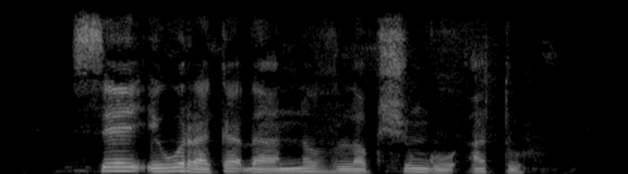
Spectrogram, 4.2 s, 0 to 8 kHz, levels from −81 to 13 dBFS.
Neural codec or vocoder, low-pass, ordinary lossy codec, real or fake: none; 7.2 kHz; Opus, 64 kbps; real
